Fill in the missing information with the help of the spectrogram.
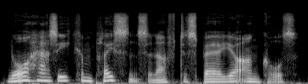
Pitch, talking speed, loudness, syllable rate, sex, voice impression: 130 Hz, 175 wpm, -19 LUFS, 5.2 syllables/s, male, very masculine, very adult-like, very middle-aged, very thick, slightly relaxed, slightly weak, slightly dark, slightly soft, slightly muffled, slightly fluent, slightly cool, intellectual, sincere, very calm, mature, friendly, reassuring, slightly unique, wild, slightly sweet, kind, modest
